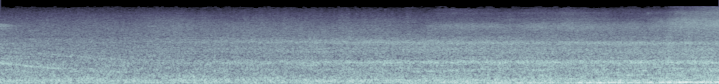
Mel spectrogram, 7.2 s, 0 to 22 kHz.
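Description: A 15-car JR Tokaido Line electric commuter train pulling in along the platform. Its running noise grows slowly louder, with a low rumble building near the end, and a falling whine fades out within the first second.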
